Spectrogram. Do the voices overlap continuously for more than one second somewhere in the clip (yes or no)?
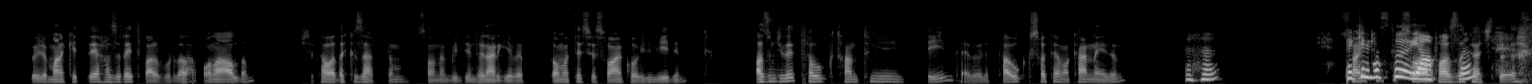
yes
